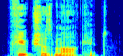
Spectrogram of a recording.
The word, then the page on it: futures market: British English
